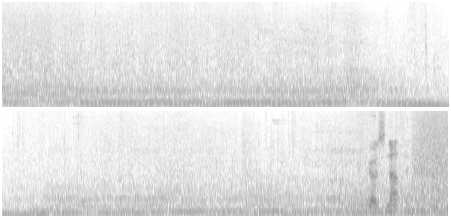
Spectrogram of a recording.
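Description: A jeep engine hums steadily, its pitch dipping and rising as it drives over rough ground.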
